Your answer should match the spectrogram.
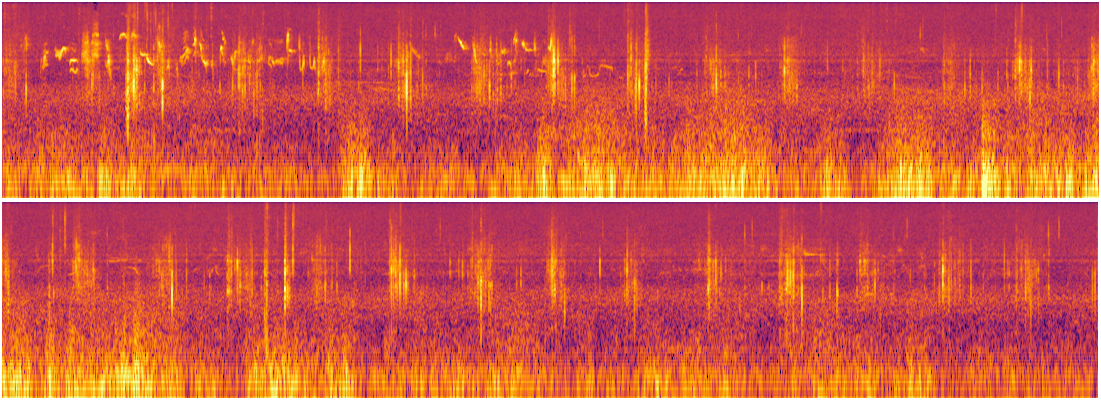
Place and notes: Bradford Peverell, Dorset, UK - Walking Meditation
A short walking meditation ending at 'Being Peace' cottage, New Barn Field Centre, near Dorchester whilst on a weekend retreat. Wind noise intentionally recorded to add to the sense of place. Binaural recording using a matched pair of Naiant X-X microphones attached to headphones.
